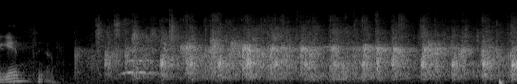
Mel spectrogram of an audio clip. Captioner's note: applause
